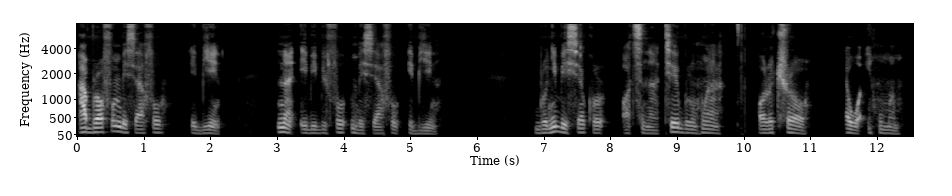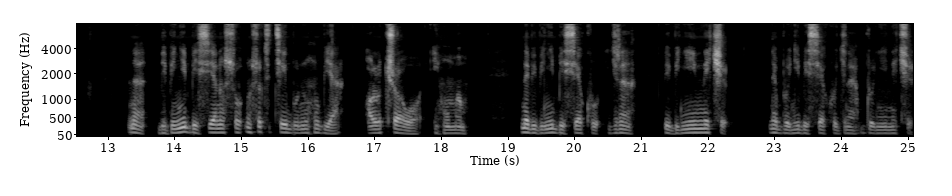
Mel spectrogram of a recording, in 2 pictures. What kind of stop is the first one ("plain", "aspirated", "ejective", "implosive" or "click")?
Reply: plain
